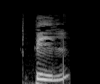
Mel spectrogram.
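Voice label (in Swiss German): "pill", Alsatian; medecine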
